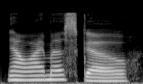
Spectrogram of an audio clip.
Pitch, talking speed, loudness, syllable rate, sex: 190 Hz, 170 wpm, -13 LUFS, 3.3 syllables/s, female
